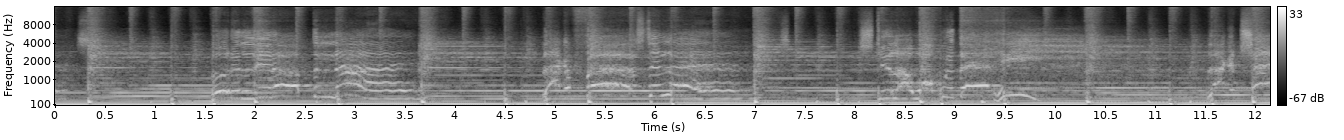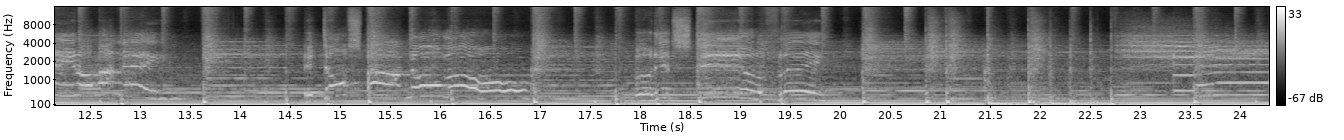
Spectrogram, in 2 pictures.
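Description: A self-produced single from June plays loudly and continuously, with a melodic singing voice gliding over steady bass notes and sustained chords, the arrangement shifting every few seconds.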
